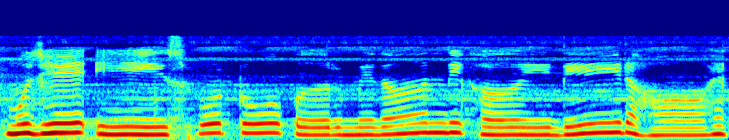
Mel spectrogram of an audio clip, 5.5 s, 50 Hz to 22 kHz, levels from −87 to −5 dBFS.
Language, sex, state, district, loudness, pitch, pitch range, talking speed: Hindi, female, Madhya Pradesh, Umaria, -14 LUFS, 230 Hz, 210-260 Hz, 100 wpm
